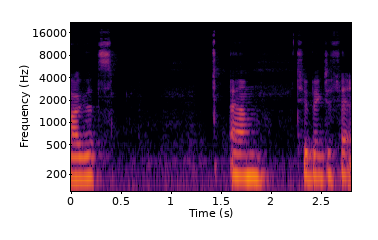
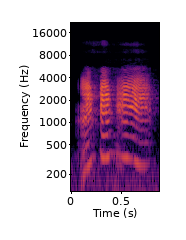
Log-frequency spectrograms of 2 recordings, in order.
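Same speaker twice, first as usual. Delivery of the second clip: surprised high yelp; 10 semitones higher, 7 dB louder than usual. Real, not acted. Dog's mouth opens wide.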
